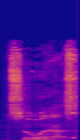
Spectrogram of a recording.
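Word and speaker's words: psoas: Soaz is P S O A S. Soaz major. Sounds like soreass major.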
